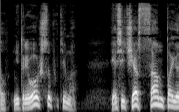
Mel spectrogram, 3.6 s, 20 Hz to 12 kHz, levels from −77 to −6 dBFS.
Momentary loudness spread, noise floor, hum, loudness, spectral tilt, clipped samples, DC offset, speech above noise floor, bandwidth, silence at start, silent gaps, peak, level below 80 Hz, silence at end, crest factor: 10 LU; -54 dBFS; none; -17 LUFS; -5 dB/octave; under 0.1%; under 0.1%; 37 dB; 11.5 kHz; 0 s; none; 0 dBFS; -56 dBFS; 0 s; 18 dB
